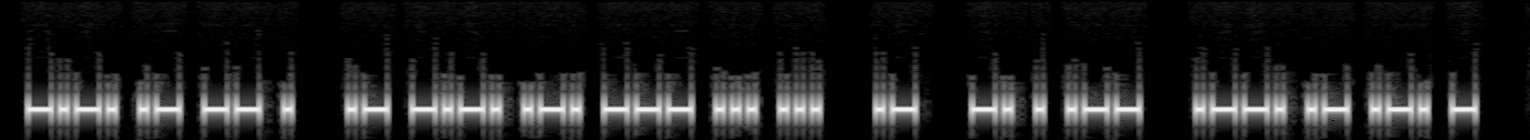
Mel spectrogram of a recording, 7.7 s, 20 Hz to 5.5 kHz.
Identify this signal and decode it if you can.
Morse code, heard as a keyed tone, about 30 wpm, 600 Hz. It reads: CAME ACROSS A NEW PART
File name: the old man and the sea / the old man and the sea 1 30wpm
